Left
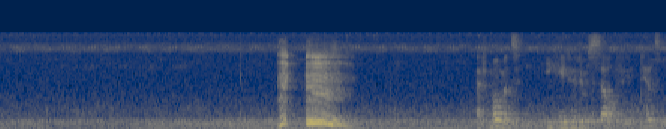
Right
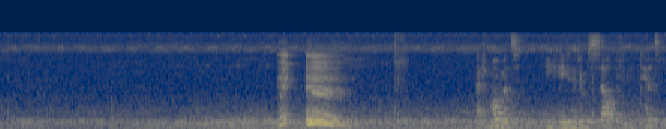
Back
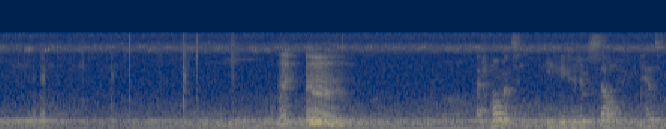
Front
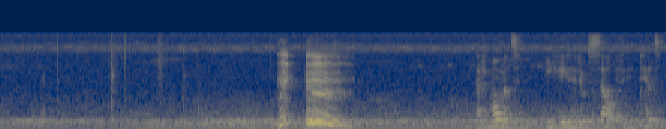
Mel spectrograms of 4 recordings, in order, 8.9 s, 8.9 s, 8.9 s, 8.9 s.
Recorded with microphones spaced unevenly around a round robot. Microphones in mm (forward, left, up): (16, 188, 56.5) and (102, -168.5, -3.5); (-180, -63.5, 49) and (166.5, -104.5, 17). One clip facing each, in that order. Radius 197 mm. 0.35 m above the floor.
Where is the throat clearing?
25° left, 0.5 m.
